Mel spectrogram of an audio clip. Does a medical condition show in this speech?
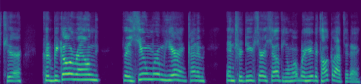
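Yes: cerebral palsy; non-progressive.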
